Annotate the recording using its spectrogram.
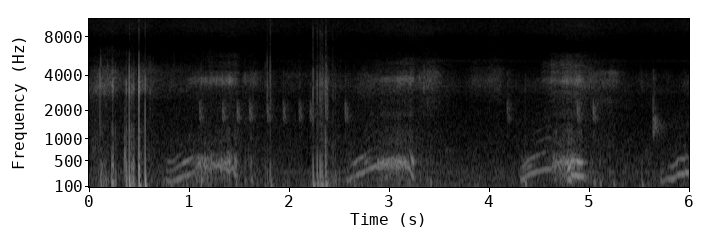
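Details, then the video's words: Sleeping Beagle puppy named Schneider snoring: soft whistling wheezes with rising-falling tones, about three snore cycles in six seconds, with a few sharp clicks and taps in the background. "Our puppy Schneider snoring haha"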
